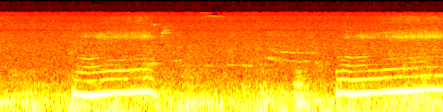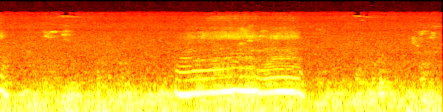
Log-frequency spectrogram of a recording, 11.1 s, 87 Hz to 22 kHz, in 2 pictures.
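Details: Snoring from a cat with a flat, squashed nose (pug-nosed): regular, drawn-out, buzzing snores at about 18 breaths a minute, consistent with airway narrowing.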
